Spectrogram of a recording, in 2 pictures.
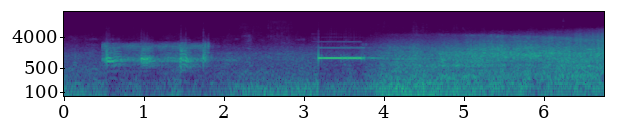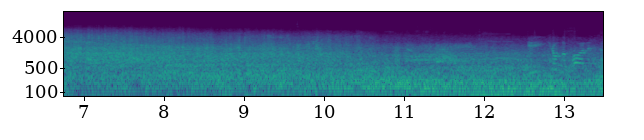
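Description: Red Arrows jets flying in formation during an air show display at RIAT 2014, opening with short radio-like voice bursts before a loud, sustained rushing jet roar swells and holds as the formation passes.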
